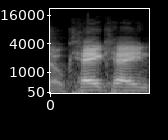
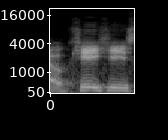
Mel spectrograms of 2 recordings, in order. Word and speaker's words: Okeke: I'm now also learning it's okk not oiki so I'm going to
